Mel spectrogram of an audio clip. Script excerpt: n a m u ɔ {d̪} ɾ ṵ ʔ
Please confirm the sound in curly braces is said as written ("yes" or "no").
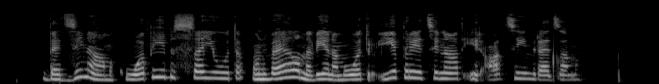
no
